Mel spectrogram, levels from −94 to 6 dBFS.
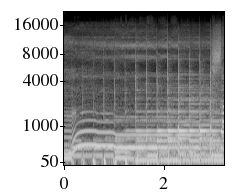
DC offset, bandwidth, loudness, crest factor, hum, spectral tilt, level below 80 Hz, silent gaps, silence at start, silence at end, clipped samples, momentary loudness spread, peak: under 0.1%; 16 kHz; -14 LUFS; 12 dB; none; -6 dB/octave; -26 dBFS; none; 0 s; 0 s; under 0.1%; 3 LU; 0 dBFS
